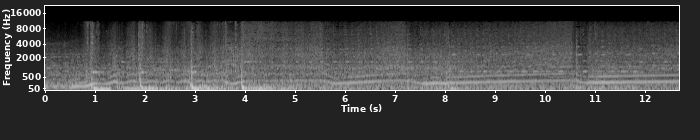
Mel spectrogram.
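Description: Ferrari Testarossa in The Crew racing game, its engine revving loudly and continuously with pitch climbing through gear shifts, brief tire squeals and skids early on, no talking.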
